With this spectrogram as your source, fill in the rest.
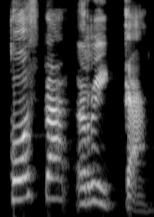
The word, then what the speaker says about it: Costa Rica: Costa Rica. When the word begins with R, get a roll.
